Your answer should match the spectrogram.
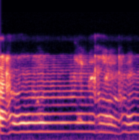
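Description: A folk singer's voice holding one long, steady sung note with a nasal, buzzing quality, dipping briefly in pitch near the end.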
